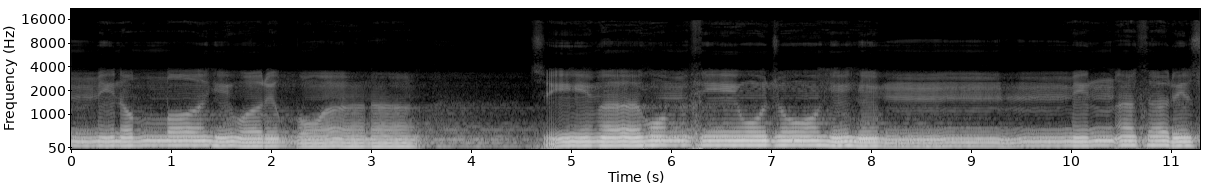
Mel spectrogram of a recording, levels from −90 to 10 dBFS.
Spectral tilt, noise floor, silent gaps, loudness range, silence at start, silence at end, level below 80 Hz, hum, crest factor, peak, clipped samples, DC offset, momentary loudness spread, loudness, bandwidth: -11.5 dB/octave; -35 dBFS; none; 5 LU; 0 s; 0 s; -42 dBFS; none; 14 dB; 0 dBFS; under 0.1%; under 0.1%; 8 LU; -15 LUFS; 3.6 kHz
